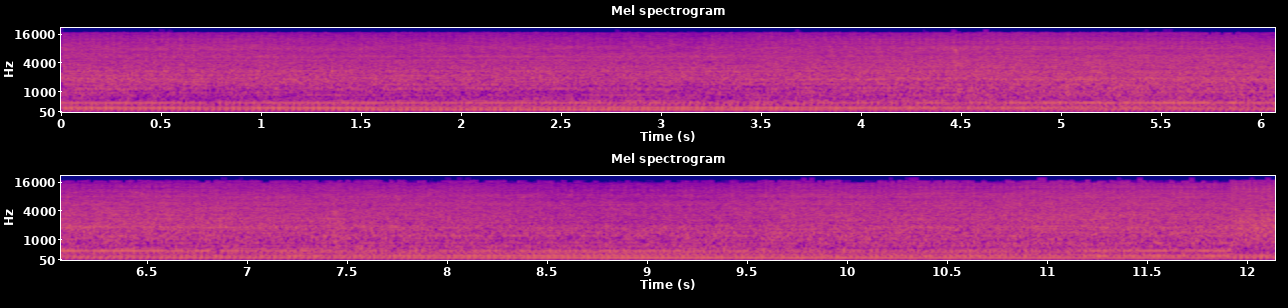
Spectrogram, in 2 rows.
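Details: Brand-new DR Power Pro XL30 field and brush mower on its first start, before break-in: a steady, even single-cylinder chug at a fast regular beat with no misses or knocks. A normal idle.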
